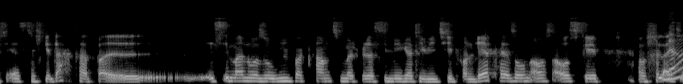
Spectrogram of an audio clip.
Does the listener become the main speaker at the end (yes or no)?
no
